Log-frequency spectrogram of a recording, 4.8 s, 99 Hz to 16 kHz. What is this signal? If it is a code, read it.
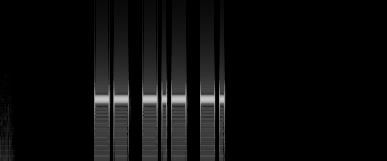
Morse code, heard as a keyed tone, about 20 wpm, 700 Hz. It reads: MKN
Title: USA Call Sign Postfixes - 3 Letters 20wpm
